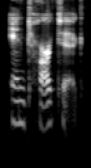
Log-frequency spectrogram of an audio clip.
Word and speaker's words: Antarctic: The stress is on the second syllable, Antarctic.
